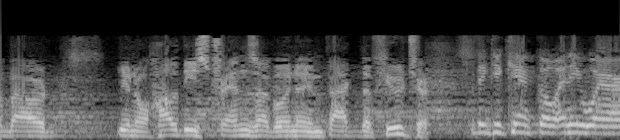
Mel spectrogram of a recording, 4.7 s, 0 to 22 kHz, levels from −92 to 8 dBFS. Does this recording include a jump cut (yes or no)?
yes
